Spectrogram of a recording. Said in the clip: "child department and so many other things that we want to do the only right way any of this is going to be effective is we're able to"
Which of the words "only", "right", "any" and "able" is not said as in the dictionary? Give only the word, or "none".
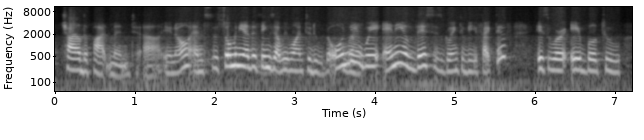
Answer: right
